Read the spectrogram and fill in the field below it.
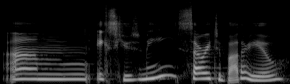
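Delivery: small creature politely interrupting; tiny little voice. Acted. Tiny shrimp timidly tugging the lobster's antenna, small voice. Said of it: "a tiny little voice".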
